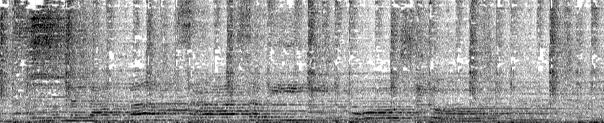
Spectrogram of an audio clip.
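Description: A woman singing a Tagalog song into a microphone over instrumental accompaniment.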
